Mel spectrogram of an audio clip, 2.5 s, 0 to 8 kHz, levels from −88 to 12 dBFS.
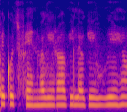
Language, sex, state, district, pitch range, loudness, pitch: Hindi, female, Uttar Pradesh, Gorakhpur, 195-205 Hz, -19 LUFS, 200 Hz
